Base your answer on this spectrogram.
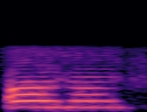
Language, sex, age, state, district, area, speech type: Odia, female, 18-30, Odisha, Malkangiri, urban, conversation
